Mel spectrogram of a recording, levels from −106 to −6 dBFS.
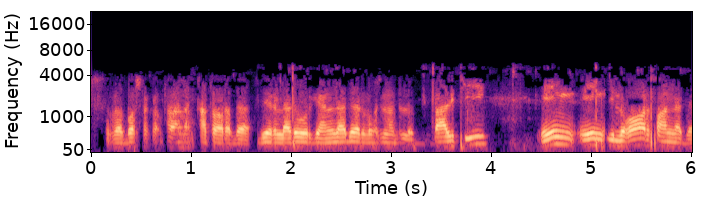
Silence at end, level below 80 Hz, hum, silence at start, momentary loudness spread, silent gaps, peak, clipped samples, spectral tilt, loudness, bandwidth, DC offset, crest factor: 0 s; -58 dBFS; none; 0.15 s; 10 LU; none; -6 dBFS; under 0.1%; -5 dB/octave; -21 LUFS; 5.6 kHz; under 0.1%; 14 dB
